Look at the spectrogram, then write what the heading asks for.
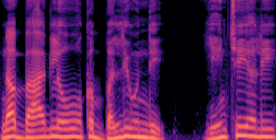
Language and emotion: Telugu, fearful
